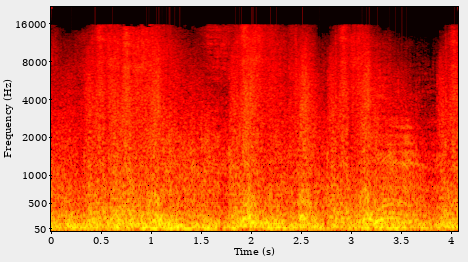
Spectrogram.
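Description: A weapon swooshes through the air in strikes.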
